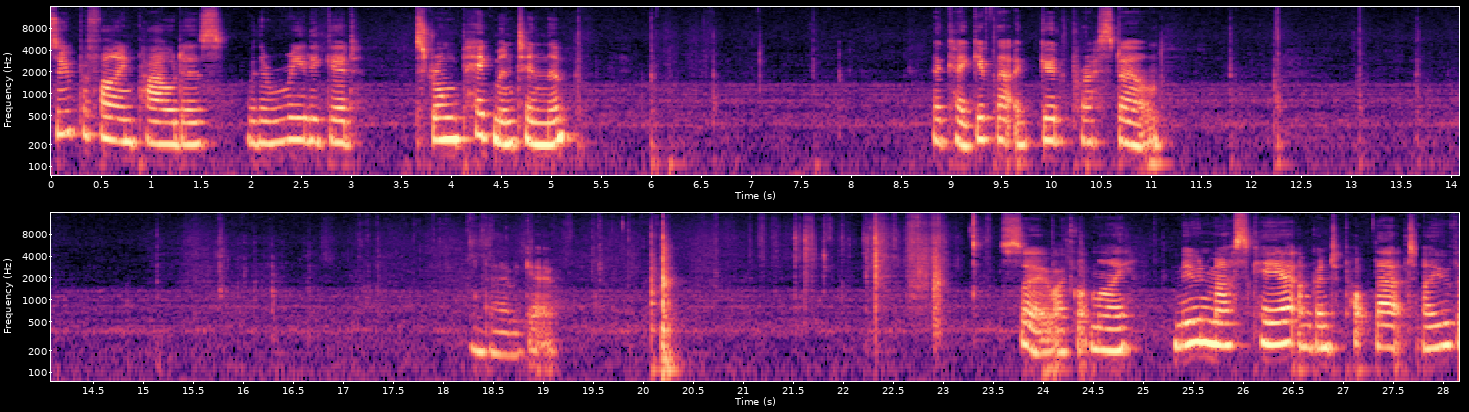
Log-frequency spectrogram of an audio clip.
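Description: Paper rustles softly as hands handle it.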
